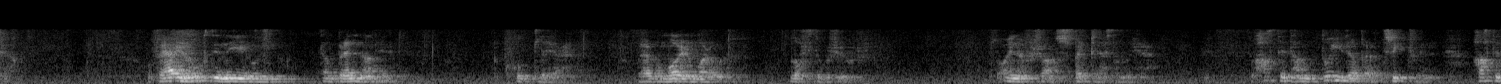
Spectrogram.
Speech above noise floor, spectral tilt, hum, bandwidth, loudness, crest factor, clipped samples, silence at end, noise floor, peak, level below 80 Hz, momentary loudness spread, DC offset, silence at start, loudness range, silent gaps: 25 dB; -6 dB/octave; none; 5.4 kHz; -24 LUFS; 22 dB; under 0.1%; 0 s; -48 dBFS; -4 dBFS; -54 dBFS; 27 LU; under 0.1%; 0 s; 11 LU; none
